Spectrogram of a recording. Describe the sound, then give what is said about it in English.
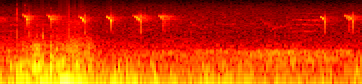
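A wild bird calls in a quick series of short, downward-sweeping notes, about six in a row, then pauses before two more, fairly close, over a steady low rumble of background noise. “At least one of the birds is calling and coming back.”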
